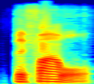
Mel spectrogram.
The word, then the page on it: befoul: American English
